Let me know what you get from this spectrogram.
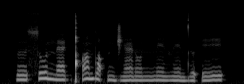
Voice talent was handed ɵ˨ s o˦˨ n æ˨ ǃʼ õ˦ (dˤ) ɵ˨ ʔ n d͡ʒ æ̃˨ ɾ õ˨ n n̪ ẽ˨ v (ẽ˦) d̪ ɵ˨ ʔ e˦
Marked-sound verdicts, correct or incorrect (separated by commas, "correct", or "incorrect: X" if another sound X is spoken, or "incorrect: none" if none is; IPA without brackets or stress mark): correct, incorrect: ẽ˨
